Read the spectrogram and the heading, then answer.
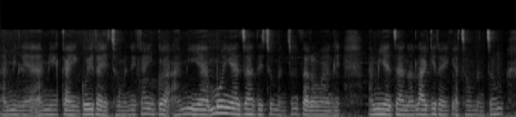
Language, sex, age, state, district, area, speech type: Nepali, female, 30-45, West Bengal, Darjeeling, rural, spontaneous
